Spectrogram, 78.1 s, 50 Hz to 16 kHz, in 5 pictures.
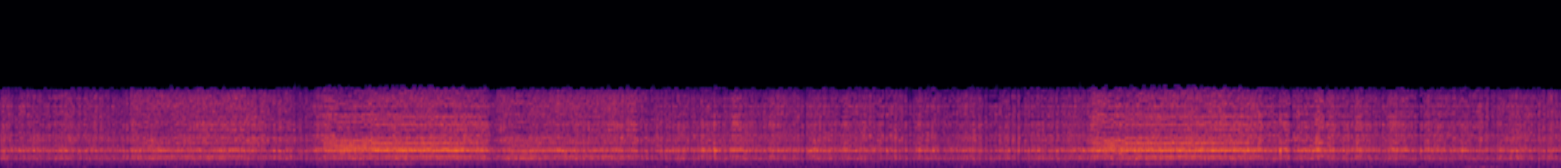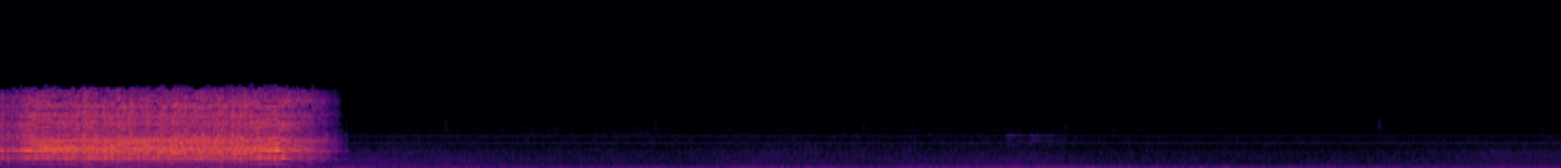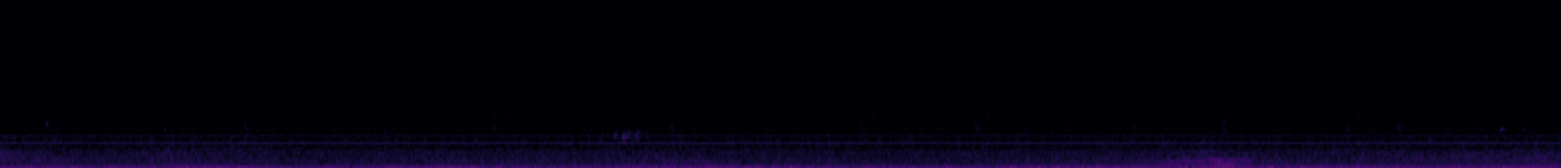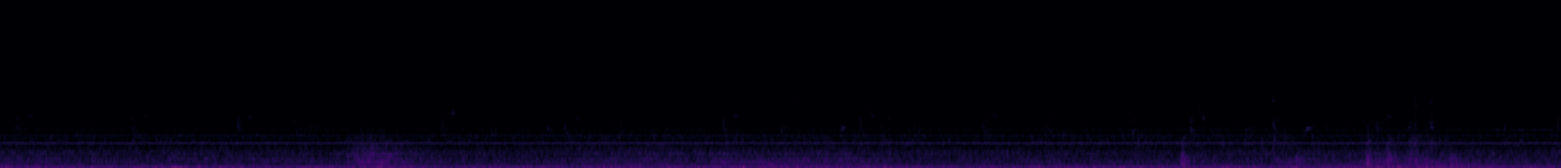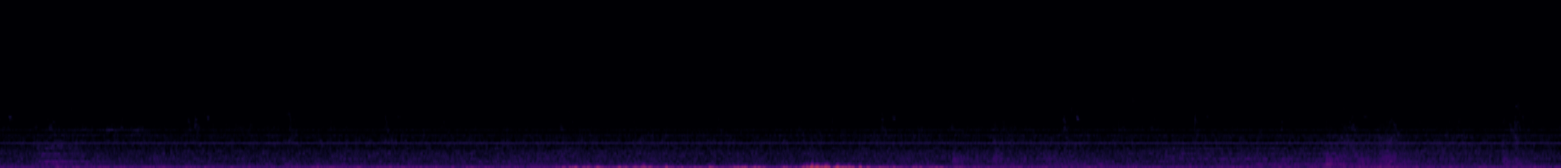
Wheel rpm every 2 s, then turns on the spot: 160, 160, 160, 160, 160, 160, 160, 160, 160, 60, 0, 0, 0, 0, 0, 0, 0, 0, 0, 0, 0, 0, 0, 0, 0, 0, 0, 0, 0, 0, 0, 0, 0, 0, 0, 0, 0, 0, 0.
none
